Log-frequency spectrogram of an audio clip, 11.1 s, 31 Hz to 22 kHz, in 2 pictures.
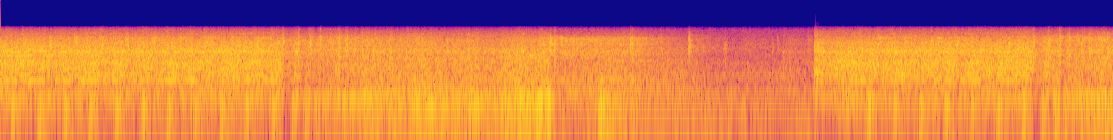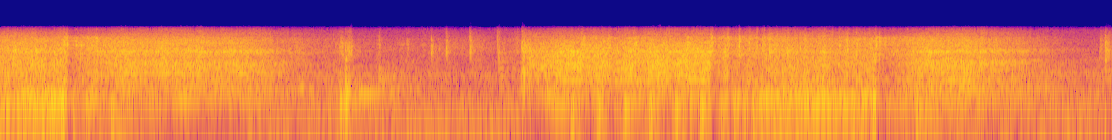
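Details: Cub Cadet 1572 tractor with Kubota diesel: three long bursts of fast, chugging cranking with pauses between, never catching; hard starting.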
